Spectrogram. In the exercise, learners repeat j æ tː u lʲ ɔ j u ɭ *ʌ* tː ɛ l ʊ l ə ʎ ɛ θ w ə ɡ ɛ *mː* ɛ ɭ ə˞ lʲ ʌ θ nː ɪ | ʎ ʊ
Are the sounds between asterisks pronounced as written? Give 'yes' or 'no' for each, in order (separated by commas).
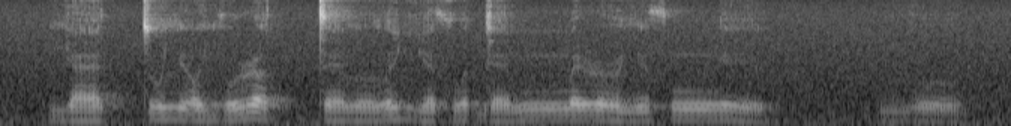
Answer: yes, yes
